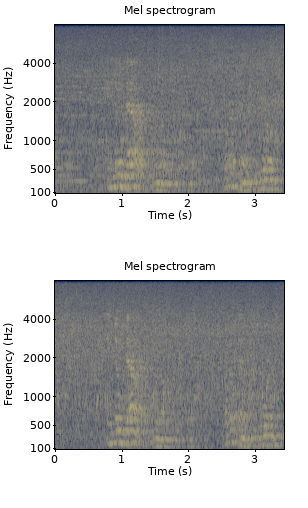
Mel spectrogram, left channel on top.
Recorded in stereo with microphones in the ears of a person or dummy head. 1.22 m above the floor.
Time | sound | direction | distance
0.8 | a man speaking | centre (ahead or behind) | 8.5 m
